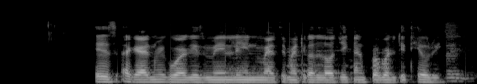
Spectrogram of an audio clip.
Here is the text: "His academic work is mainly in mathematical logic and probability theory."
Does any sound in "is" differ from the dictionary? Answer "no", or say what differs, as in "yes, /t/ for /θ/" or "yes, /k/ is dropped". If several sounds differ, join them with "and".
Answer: no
